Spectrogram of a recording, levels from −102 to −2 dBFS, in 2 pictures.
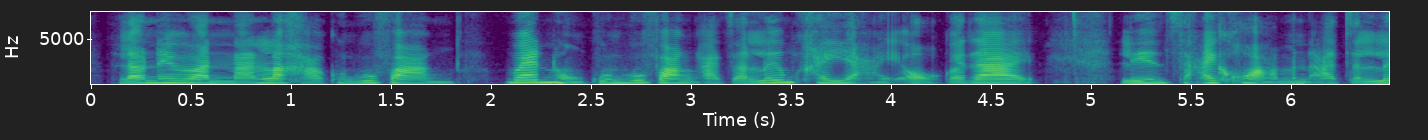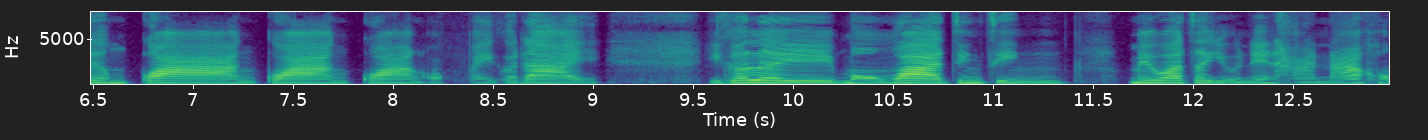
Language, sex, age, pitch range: Thai, female, 20-39, 195-240 Hz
